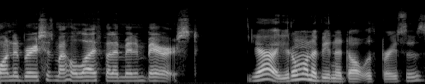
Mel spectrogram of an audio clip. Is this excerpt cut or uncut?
uncut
